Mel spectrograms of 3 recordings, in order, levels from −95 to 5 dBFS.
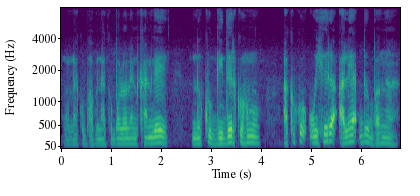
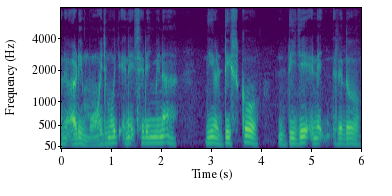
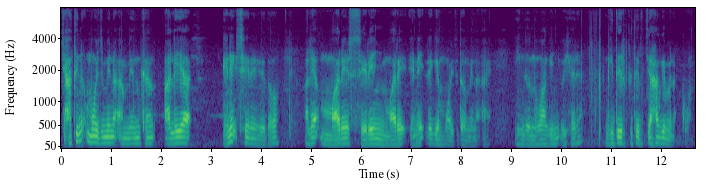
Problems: background sounds at intervals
